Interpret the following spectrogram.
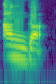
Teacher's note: हम लोग कंठ से भी कर रहे हैं दोस्तों, और नाक से भी मतलब टच हो रहा है अंगा, ठीक है। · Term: कंठ नासिका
